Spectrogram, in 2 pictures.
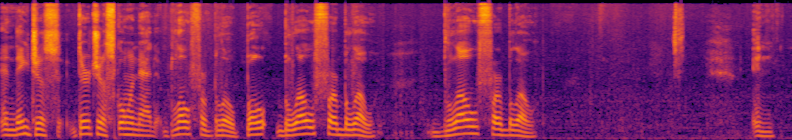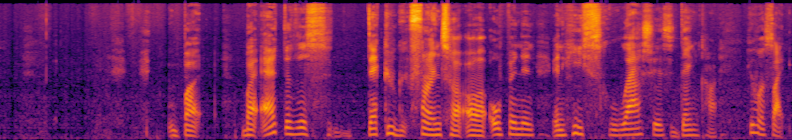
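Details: Stuttering, self-reported by a male narrator who says he stutters a lot, with repeated words and phrases while narrating a story.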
